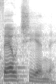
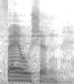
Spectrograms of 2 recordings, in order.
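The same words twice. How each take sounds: First: The middle consonant is not an 'sh' sound. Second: The middle consonant is an 'sh' sound. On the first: The speaker calls it wrong. "you don't say it Falchion" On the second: The speaker calls it right. "it's Falchion, as in the word mission or station"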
